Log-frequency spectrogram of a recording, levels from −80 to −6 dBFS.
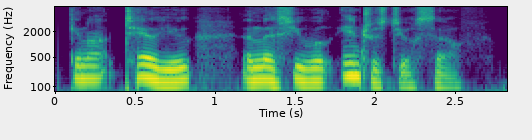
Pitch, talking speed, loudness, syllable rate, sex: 135 Hz, 190 wpm, -17 LUFS, 6.1 syllables/s, male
